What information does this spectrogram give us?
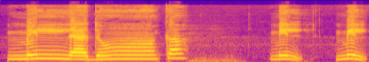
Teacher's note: ادغام بلا غنہ میں ادغام اس طرح سے ہوتا ہے کہ یہاں نون کی آواز بالکل ختم ہو جاتی ہے. ٹھیک ہے، یہاں لکھنے میں تو نون ہے لیکن جب ہم پڑھتے ہیں تو یوں پڑھ رہے ہوتے ہیں گویا نون تو موجود ہی نہیں ہے، میم ڈائریکٹ لام سے جا کر ملتا ہے.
